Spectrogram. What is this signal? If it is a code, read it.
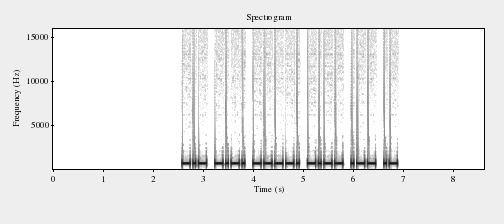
Morse code, heard as a keyed tone, about 22 wpm, 700 Hz. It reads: KC9YWA
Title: USA Call Signs - 6 Characters - Repeated 2x - 22wpm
